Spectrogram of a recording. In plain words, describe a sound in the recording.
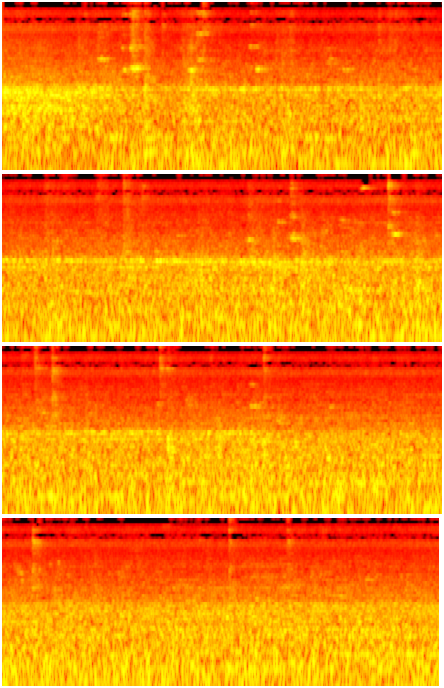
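Wheels squeal and click on the rails.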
